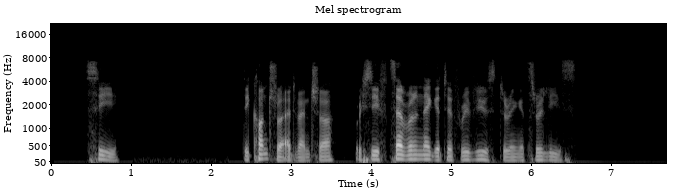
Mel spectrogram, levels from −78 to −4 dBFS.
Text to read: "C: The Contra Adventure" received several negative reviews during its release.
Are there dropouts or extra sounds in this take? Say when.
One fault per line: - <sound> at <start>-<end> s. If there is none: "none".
none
